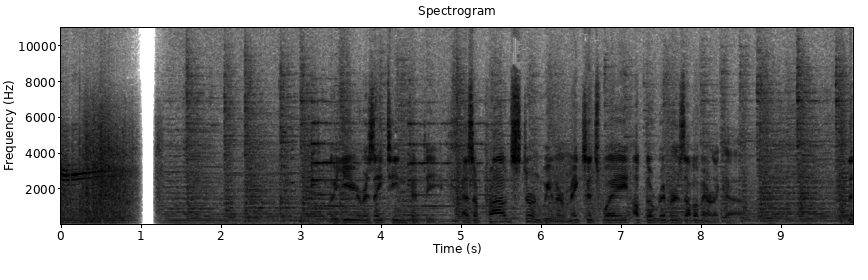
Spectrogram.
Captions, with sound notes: (riverboat bell ringing out) The year is 1850 as a proud stern wheeler makes its way up the rivers of America.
